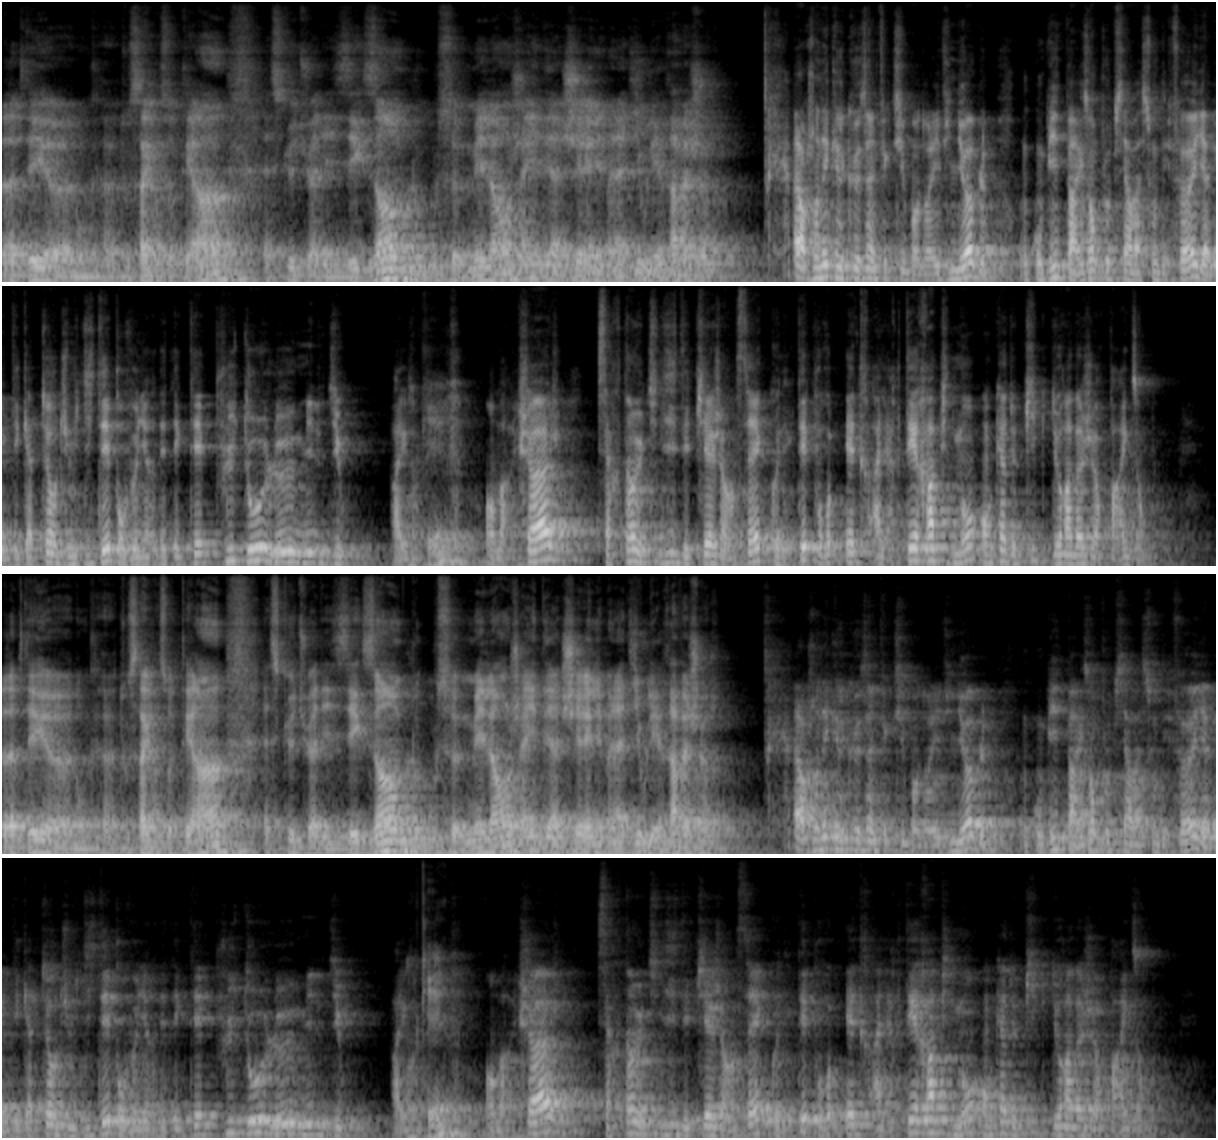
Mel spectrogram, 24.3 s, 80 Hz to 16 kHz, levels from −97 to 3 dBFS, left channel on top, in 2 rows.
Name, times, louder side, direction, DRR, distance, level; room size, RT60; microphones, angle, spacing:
voice 1, 0.0-7.2 16.2-16.6, right 2 dB, 55° right, 5 dB, 0.8 m, -29 dB
voice 2, 7.6-9.9 10.2-15.6 16.0-16.3 16.6-16.7 17.0-17.7 18.1-23.6, left 5 dB, 85° left, 13 dB, 0.4 m, -29 dB
6.5 x 4.5 x 5.8 m, 1.3 s
head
